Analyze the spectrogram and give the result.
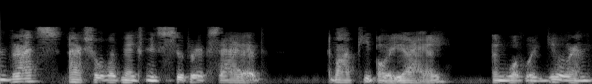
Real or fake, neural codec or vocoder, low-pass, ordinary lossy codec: fake; codec, 16 kHz, 1 kbps, FreqCodec, smaller model; 7.2 kHz; MP3, 24 kbps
